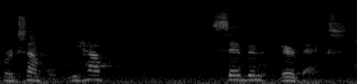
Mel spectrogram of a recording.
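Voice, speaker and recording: A man with a Spanish accent speaks at a high pitch with ordinary pitch variation. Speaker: car salesperson. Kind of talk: product review. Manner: casual, conversational.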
